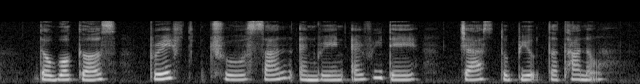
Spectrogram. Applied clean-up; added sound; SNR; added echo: none; none; none; none.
